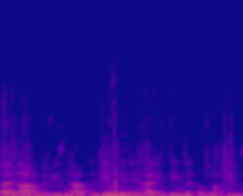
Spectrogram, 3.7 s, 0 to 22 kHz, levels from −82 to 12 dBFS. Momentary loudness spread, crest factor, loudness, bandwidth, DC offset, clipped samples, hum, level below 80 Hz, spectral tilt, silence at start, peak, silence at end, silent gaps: 8 LU; 20 dB; -42 LUFS; 16 kHz; under 0.1%; under 0.1%; none; -58 dBFS; -6.5 dB/octave; 0 s; -22 dBFS; 0 s; none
